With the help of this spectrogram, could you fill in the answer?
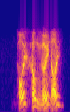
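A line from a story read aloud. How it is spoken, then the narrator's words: Furious loud shout. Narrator (Vietnamese): Chu Điên nghe vậy thì cả giận quát to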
